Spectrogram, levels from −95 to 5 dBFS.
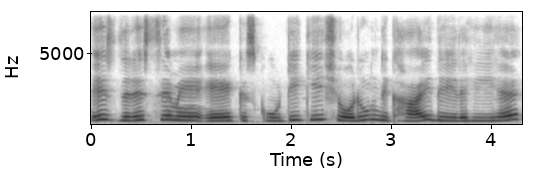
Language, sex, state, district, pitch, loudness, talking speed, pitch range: Hindi, female, Jharkhand, Ranchi, 270 Hz, -16 LUFS, 155 wpm, 245-300 Hz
